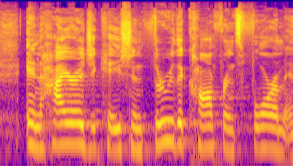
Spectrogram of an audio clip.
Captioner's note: none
